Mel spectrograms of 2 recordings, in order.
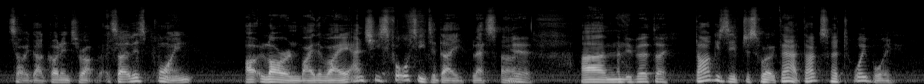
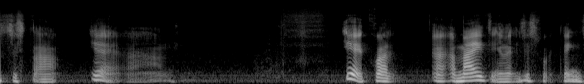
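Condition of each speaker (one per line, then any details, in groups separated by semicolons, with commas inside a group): No condition
Muscular dystrophy; uses wheelchair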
